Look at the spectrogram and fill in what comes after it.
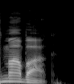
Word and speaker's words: Maybach: What is the Mercedes Maybach? – That is correct. – Yes. – And extra bonus point for correct pronunciation.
